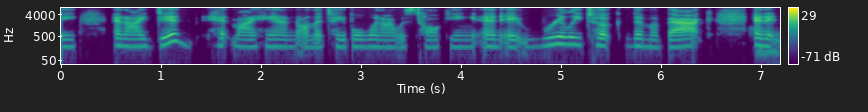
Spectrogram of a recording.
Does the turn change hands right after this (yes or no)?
no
